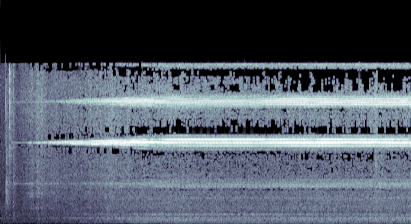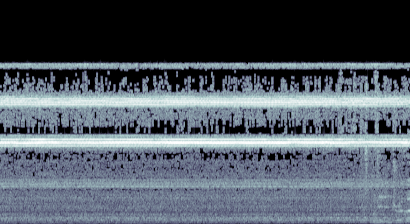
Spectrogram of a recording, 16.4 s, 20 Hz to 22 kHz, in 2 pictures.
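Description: Rivett 608 lathe started up: it runs up to speed over about two seconds, then runs steadily with its drive and gear train going and a steady high whine over it.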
